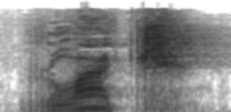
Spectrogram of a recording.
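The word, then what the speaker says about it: רוח: es la palabra hebrea Roach qué se pronuncia ro La ch en el hebreo se pronuncia como j y que es la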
